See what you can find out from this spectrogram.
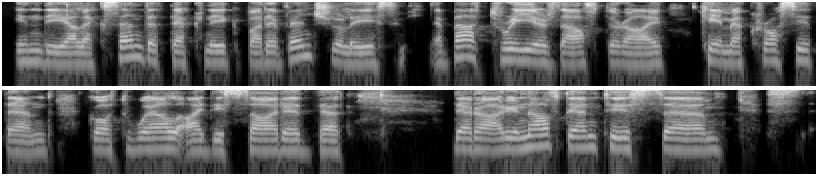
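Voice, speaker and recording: A middle-aged woman with a Hungarian accent, answering interview questions in an earnest, measured way with hesitant fillers. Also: low-pitched, fairly bright tone, no room sound. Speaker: guest dentist and posture teacher.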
